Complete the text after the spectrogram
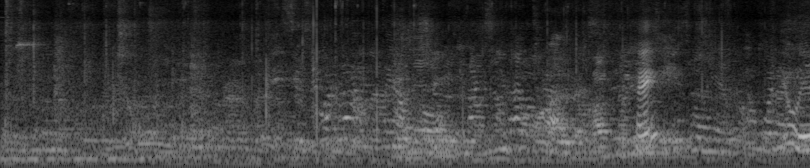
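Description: Several people talk indoors in the background.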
